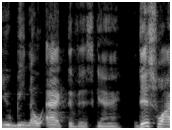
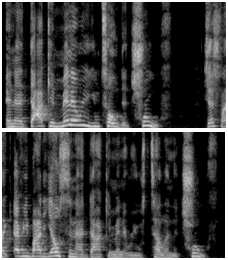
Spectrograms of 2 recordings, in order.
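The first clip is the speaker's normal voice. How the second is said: fast heated rant; 4 semitones higher, faster than usual. Real, not acted.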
